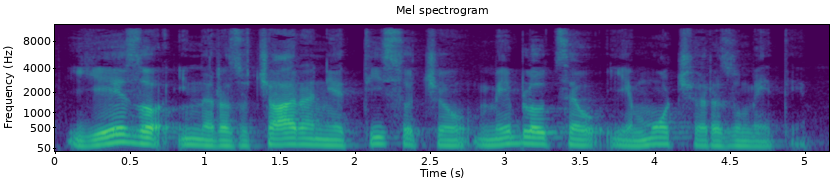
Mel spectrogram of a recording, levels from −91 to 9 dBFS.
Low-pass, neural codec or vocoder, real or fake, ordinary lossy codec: 10.8 kHz; vocoder, 48 kHz, 128 mel bands, Vocos; fake; MP3, 64 kbps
